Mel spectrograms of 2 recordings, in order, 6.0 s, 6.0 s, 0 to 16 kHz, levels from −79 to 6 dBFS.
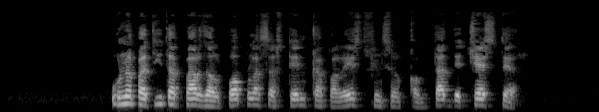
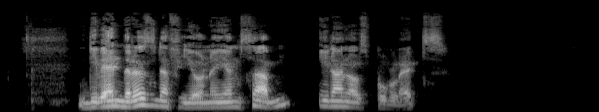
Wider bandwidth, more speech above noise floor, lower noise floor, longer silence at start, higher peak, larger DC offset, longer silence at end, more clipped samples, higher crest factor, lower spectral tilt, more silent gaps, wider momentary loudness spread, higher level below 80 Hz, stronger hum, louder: about the same, 11.5 kHz vs 11 kHz; second, 54 dB vs 63 dB; second, -80 dBFS vs -85 dBFS; first, 1.1 s vs 0.25 s; second, -8 dBFS vs 0 dBFS; neither; second, 0.8 s vs 1.55 s; neither; about the same, 20 dB vs 24 dB; about the same, -4.5 dB/octave vs -4 dB/octave; neither; second, 15 LU vs 21 LU; second, -80 dBFS vs -72 dBFS; neither; second, -27 LUFS vs -21 LUFS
